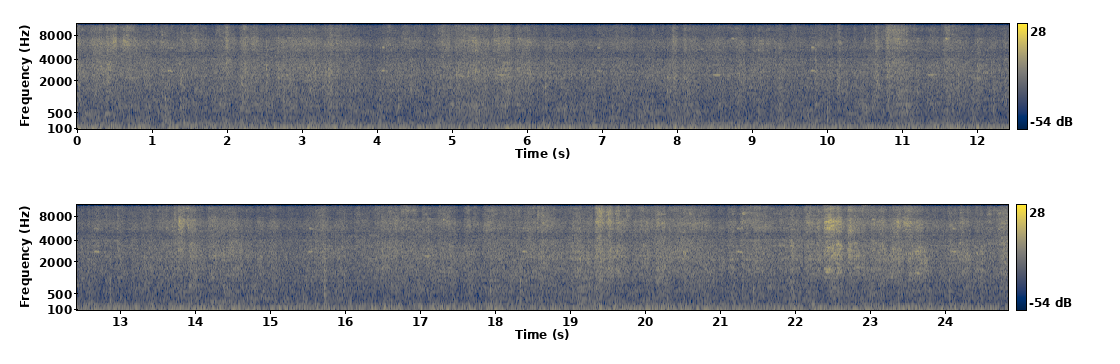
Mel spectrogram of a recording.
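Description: Heavily loaded oil tank cars rolling very slowly past on steel rails: a steady low rumble of the wheels, with scattered clicks and clanks.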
